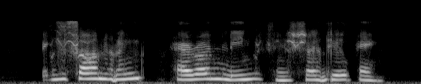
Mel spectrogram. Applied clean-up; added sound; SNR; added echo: neural diffusion model UNIVERSE++.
